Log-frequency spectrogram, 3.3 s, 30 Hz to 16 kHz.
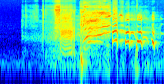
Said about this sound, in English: Again, if you told me 48 hours ago, I was going to say the sentence, Carney Wilson names her farts. You would hear one of my farts, and actually. Now we're going to get to hear. This one is called fuck, because it goes funk. Get ready.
